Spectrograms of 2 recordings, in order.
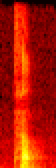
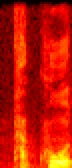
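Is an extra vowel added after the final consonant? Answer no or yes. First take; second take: no; yes. First: The word ends on a closed consonant. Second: The final consonant is followed by a vowel. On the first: This is the Korean pronunciation. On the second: This is the Japanese pronunciation.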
